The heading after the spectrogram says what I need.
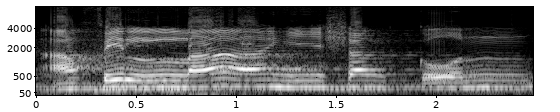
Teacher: Maka ya mad digugurkan ketika dibaca wasal dan hasilnya adalah bacaan fa berharakat kasrah lalu langsung ketemu huruf lam yang bertasydid.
